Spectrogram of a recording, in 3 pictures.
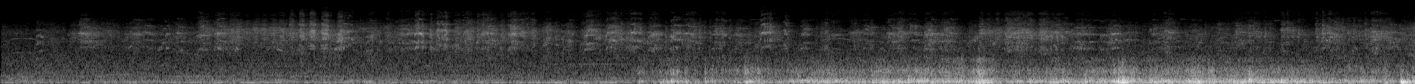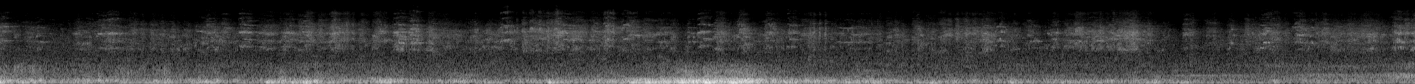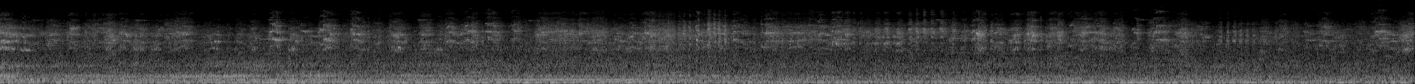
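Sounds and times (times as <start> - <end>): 
many birds: 0.0 - 42.4
traffic: 0.0 - 42.4
long thunder heard from a veranda: 5.9 - 39.4.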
